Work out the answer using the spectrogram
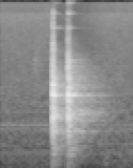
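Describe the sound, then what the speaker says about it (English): Rolled oats and cinnamon tipped into a mixing bowl for a peach crumble, heard as two quick, sharp clinks of a container knocking against the bowl, close and clear, followed by quiet. "I'm going to take another bowl and I'm going to dump in my rolled oats, the rest of the cinnamon"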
